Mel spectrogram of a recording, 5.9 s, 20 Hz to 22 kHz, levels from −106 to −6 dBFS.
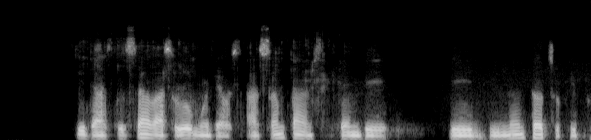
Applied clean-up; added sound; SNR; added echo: neural mask model Resemble Enhance denoiser.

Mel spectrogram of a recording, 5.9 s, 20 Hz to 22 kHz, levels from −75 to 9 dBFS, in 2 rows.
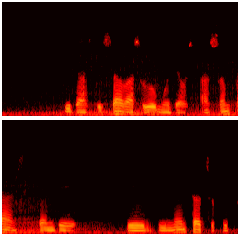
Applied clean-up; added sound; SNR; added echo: none; Motorcycle / Crow; 14 dB; none.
